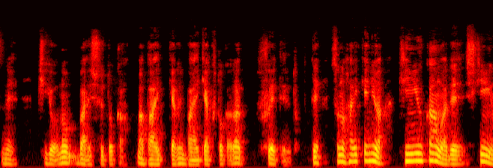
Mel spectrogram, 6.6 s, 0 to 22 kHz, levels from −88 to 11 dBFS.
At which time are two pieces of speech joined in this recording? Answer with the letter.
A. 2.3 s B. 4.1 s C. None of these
B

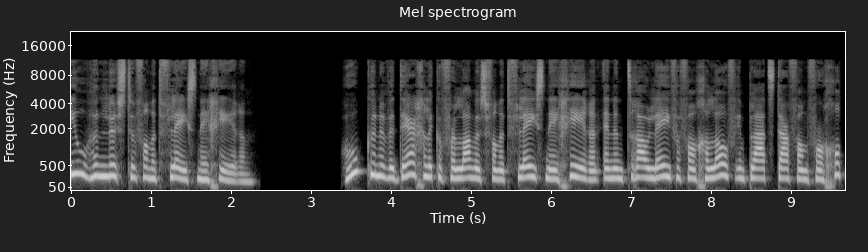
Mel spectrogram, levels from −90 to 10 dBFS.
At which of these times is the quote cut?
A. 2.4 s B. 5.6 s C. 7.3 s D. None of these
D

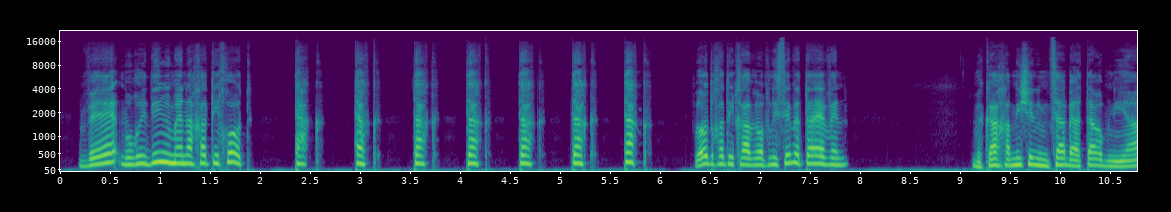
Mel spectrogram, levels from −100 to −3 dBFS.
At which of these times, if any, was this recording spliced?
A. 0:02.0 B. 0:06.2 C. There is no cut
B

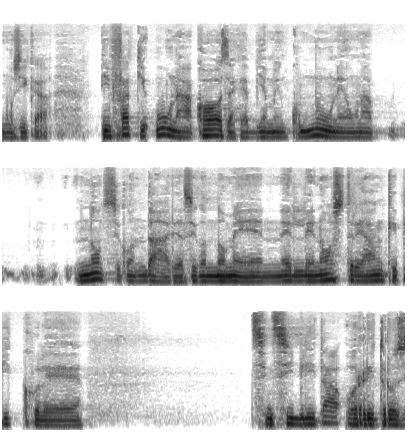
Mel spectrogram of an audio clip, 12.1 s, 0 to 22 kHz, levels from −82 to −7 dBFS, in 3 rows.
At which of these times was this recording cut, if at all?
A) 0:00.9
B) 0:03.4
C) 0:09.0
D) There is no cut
D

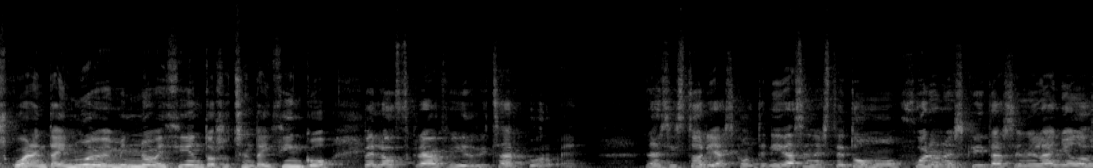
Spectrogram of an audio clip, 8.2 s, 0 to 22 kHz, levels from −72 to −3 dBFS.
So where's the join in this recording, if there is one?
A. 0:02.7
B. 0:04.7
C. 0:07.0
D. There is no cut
A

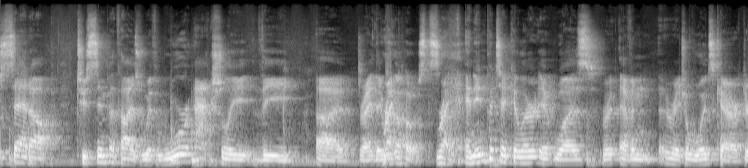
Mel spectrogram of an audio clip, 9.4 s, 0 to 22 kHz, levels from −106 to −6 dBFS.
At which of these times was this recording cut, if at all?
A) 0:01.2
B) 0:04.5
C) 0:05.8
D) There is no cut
B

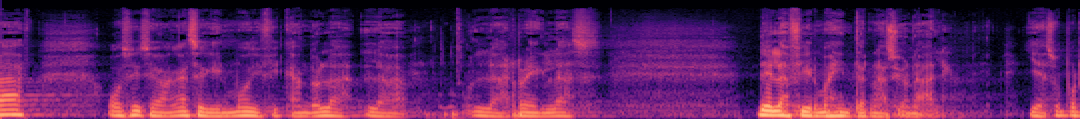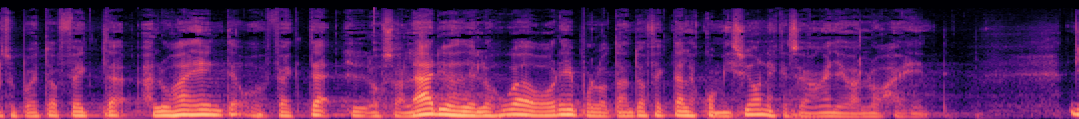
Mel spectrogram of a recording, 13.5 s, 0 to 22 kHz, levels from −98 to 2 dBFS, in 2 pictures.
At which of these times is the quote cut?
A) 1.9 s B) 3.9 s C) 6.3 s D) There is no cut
C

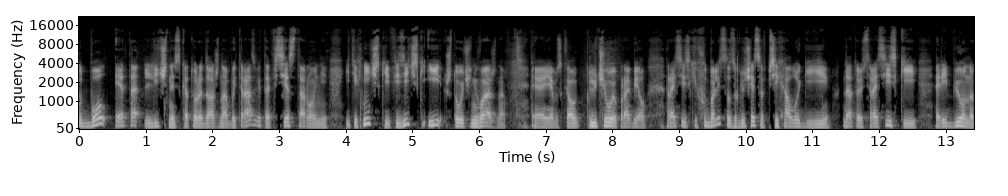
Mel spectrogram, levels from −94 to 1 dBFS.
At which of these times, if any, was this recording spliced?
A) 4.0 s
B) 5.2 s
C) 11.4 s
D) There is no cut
C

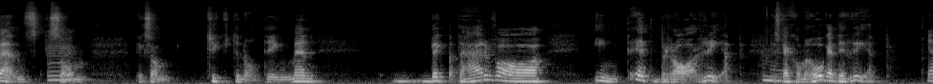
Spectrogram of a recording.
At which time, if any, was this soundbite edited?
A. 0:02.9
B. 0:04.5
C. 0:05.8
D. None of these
B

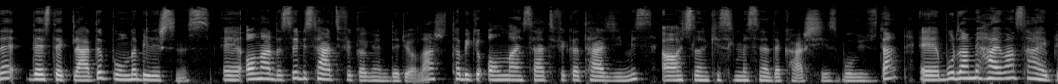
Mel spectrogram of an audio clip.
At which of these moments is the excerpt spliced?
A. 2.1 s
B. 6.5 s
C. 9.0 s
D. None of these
A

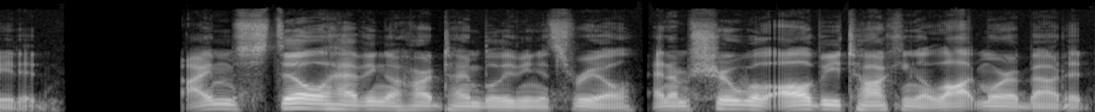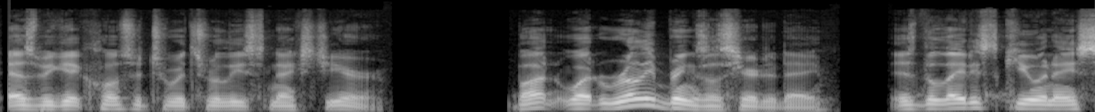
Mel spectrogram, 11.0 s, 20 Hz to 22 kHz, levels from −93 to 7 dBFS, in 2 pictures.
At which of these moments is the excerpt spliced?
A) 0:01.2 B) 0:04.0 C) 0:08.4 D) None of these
D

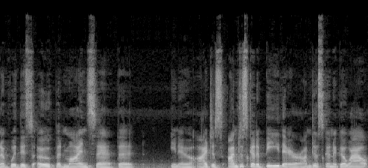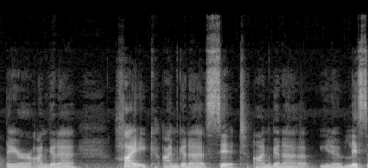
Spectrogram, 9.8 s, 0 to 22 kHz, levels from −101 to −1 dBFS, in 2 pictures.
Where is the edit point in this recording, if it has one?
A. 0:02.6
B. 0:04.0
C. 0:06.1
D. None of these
D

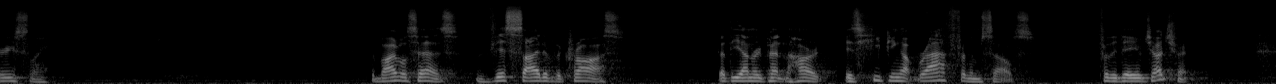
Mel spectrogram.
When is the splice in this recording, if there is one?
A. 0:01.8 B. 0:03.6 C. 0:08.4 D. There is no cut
C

